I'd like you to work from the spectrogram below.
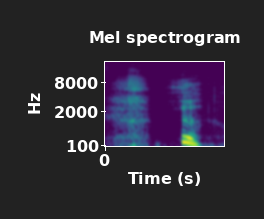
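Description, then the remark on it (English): A person yawns: a breathy inhale followed by a loud, voiced, falling groan that trails off into quiet breathing. “I'm yawning.”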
